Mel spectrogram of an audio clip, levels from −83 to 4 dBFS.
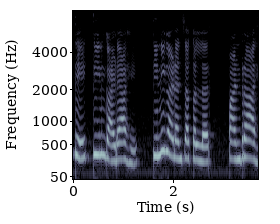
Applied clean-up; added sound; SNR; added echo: none; none; none; none.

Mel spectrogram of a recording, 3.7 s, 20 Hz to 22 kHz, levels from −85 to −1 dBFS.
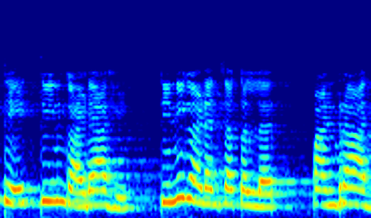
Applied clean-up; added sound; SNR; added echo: none; none; none; reverberation time 1.4 s.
